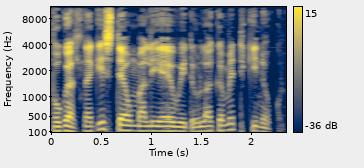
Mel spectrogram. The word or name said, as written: tewmalie'wit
